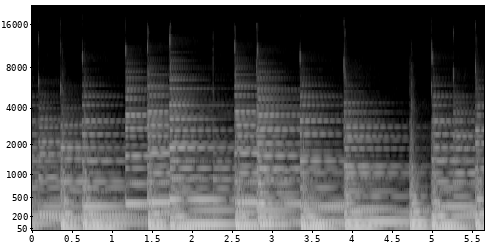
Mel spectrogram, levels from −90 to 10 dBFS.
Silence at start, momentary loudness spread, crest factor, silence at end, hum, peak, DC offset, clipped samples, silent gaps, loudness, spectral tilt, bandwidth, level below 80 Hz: 0 s; 4 LU; 12 dB; 0 s; none; -6 dBFS; under 0.1%; under 0.1%; none; -20 LUFS; -8 dB/octave; 7.6 kHz; -24 dBFS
